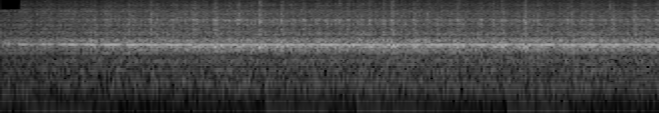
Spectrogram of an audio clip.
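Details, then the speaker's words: E-bike chain lubricant on a friction-testing machine under weight plates: a steady high-pitched squeal with a gritty, scratchy edge as metal scrapes on metal. The lube breaks down and smokes under high friction. "that sound you hear that is the metal on metal the scraping we will highlight it"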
